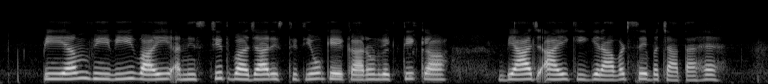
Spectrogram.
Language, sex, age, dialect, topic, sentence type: Hindi, female, 18-24, Garhwali, banking, statement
